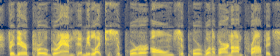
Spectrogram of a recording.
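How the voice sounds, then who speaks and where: Moderate pace in a dry, close sound with no echo. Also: man. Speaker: business association representative, radio guest. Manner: smooth, fluent, unscripted delivery.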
